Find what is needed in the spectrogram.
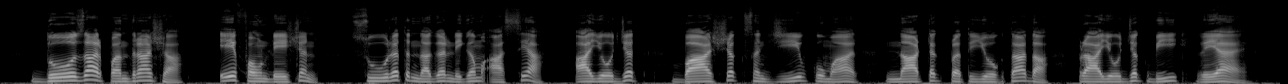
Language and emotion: Dogri, neutral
